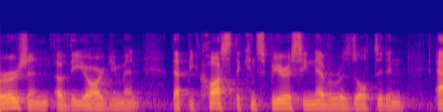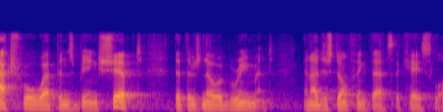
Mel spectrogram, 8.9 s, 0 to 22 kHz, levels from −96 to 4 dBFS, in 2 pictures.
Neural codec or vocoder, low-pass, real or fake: none; 7.2 kHz; real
